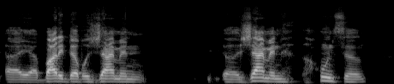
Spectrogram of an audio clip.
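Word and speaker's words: Djimon Hounsou: body double xiamen uh jamin hunson how can he say his name now jamin hansu yeah there you go yeah so he uh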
